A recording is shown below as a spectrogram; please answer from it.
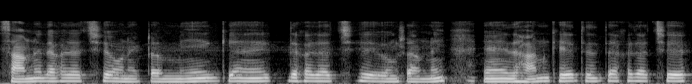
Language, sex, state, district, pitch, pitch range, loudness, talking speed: Bengali, male, West Bengal, Malda, 150 Hz, 135-155 Hz, -16 LUFS, 110 wpm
